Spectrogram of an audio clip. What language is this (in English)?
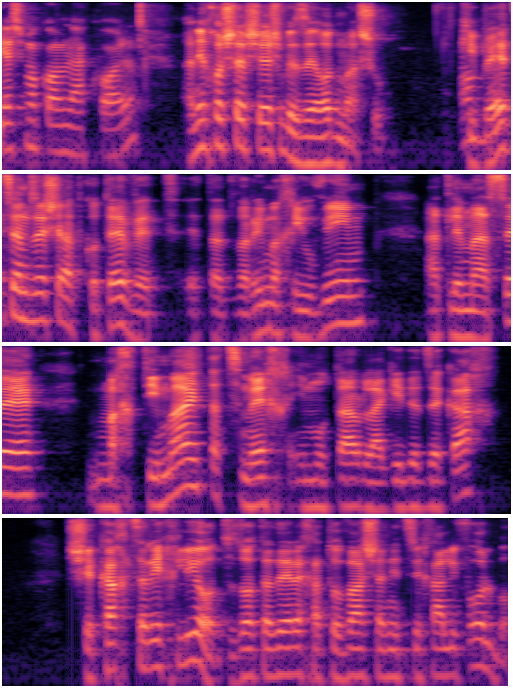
Hebrew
